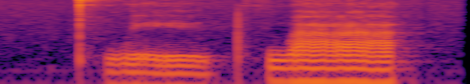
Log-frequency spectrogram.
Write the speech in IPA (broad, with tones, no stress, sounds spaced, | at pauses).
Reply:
pʰ w e˨˩ ɪ̯ pʰ w ä˥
